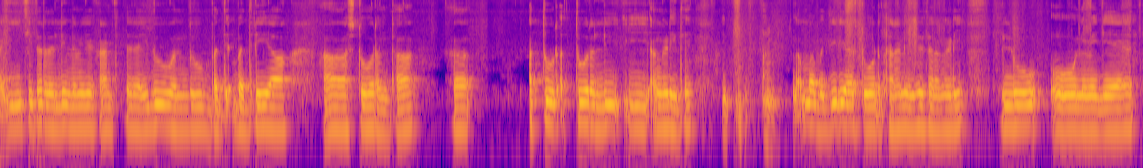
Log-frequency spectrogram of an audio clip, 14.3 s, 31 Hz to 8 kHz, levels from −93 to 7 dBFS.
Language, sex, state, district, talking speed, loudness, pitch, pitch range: Kannada, male, Karnataka, Dakshina Kannada, 110 wpm, -17 LUFS, 120 Hz, 115-125 Hz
